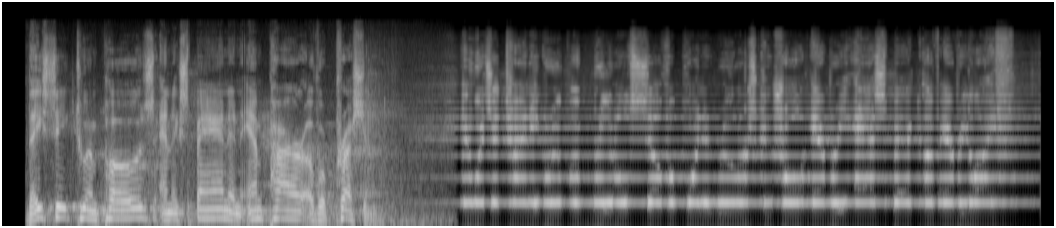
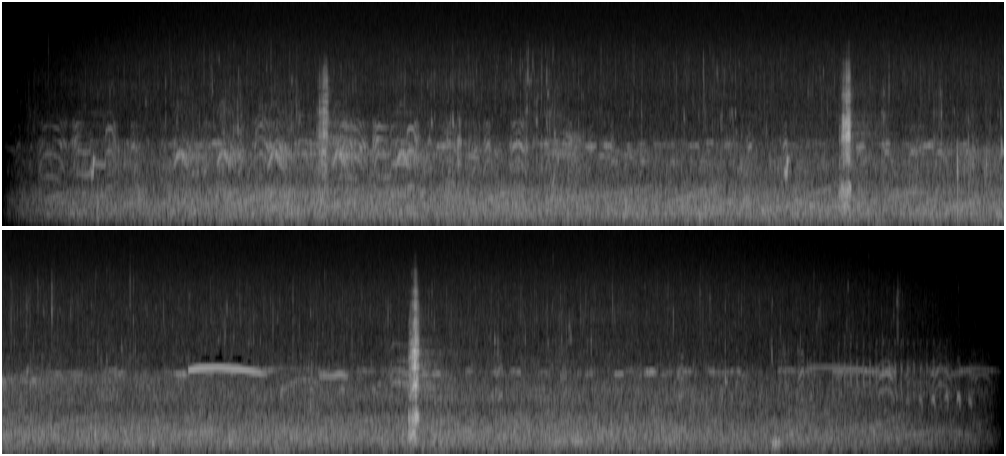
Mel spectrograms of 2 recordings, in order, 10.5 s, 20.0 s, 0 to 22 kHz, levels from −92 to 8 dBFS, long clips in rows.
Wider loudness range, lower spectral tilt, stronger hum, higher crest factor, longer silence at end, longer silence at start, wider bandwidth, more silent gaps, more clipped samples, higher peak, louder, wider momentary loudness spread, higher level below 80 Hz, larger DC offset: second, 3 LU vs 12 LU; about the same, -3.5 dB/octave vs -3.5 dB/octave; neither; second, 16 dB vs 34 dB; about the same, 0.15 s vs 0.25 s; about the same, 0.25 s vs 0.15 s; second, 14.5 kHz vs over 20 kHz; neither; neither; about the same, -4 dBFS vs -6 dBFS; first, -19 LUFS vs -38 LUFS; second, 8 LU vs 15 LU; first, -48 dBFS vs -72 dBFS; neither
